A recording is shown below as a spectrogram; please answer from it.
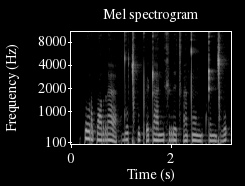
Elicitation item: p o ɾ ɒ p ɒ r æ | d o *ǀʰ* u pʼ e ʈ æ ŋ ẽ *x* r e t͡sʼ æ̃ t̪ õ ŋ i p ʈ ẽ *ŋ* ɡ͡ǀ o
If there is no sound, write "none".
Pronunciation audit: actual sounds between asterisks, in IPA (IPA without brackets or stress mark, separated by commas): ǀʰ, x, ŋ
